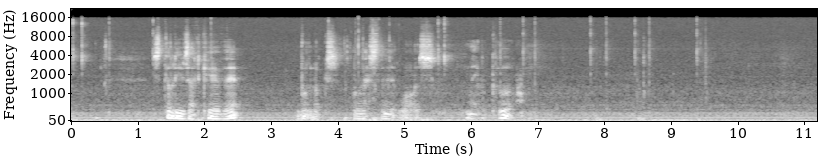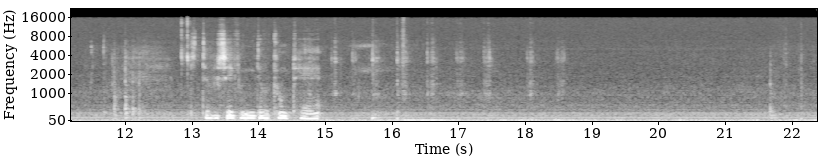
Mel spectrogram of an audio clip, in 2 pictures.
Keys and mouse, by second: 0.1 click, 0.7 alt+middle click, 2.2-3.9 alt+drag, 4.5 alt+z, 5.3 Tab, 6.5-6.9 drag, 7.1-7.9 alt+drag, 8.1-8.5 drag, 8.7 alt+click.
